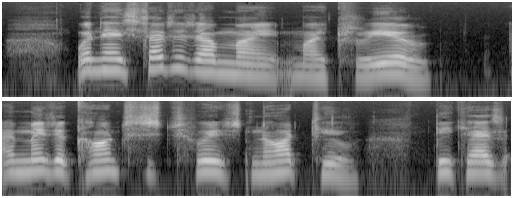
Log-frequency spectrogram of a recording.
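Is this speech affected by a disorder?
Yes: cerebral palsy; limited coordination.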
